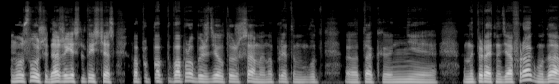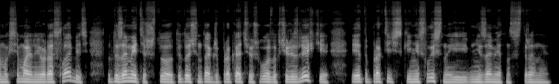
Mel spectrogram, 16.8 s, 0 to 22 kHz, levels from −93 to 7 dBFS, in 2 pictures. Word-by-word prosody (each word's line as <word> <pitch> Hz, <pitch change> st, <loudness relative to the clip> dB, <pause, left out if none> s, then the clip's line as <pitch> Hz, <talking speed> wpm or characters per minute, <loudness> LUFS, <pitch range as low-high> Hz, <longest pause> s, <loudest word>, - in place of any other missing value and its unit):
Ну, 145 Hz, +1 st, +2 dB
слушай, 155 Hz, -4 st, +2 dB
даже 145 Hz, +1 st, +6 dB
если 145 Hz, -1 st, +3 dB
ты 145 Hz, 0 st, +2 dB
сейчас 135 Hz, -4 st, +1 dB, 0.2 s
поп 140 Hz, -4 st, -3 dB
поп 130 Hz, -4 st, -13 dB
поп 145 Hz, -2 st, -4 dB
попробуешь 150 Hz, -3 st, +2 dB
сделать 135 Hz, -1 st, +1 dB
то 140 Hz, -1 st, +1 dB
же 125 Hz, -, -3 dB
самое, 125 Hz, -7 st, 0 dB
но 120 Hz, 0 st, -5 dB
при 135 Hz, +3 st, -4 dB
этом 115 Hz, -2 st, -8 dB
вот, 120 Hz, -3 st, -8 dB, 0.4 s
э, 115 Hz, -1 st, -2 dB
так 120 Hz, -4 st, -1 dB
не 115 Hz, -2 st, -2 dB, 0.4 s
напирать 130 Hz, +2 st, +4 dB
на 125 Hz, -, -1 dB
диафрагму, 130 Hz, -, +3 dB
да, 140 Hz, +3 st, +6 dB
а -, -, 0 dB
максимально 120 Hz, +1 st, 0 dB
её 115 Hz, 0 st, +2 dB
расслабить, 125 Hz, -, -1 dB, 0.3 s
то 135 Hz, -, -9 dB
ты 140 Hz, +2 st, 0 dB
заметишь, 145 Hz, -5 st, +2 dB
что 120 Hz, -1 st, -1 dB
ты 135 Hz, +6 st, -6 dB
точно 130 Hz, -2 st, -1 dB
так 130 Hz, -5 st, 0 dB
же 115 Hz, -, -6 dB
прокачиваешь 120 Hz, 0 st, -1 dB
воздух 125 Hz, -3 st, -1 dB
через 125 Hz, -2 st, -1 dB
лёгкие, 145 Hz, -, -1 dB, 0.3 s
и 130 Hz, -, -3 dB
это 130 Hz, -3 st, 0 dB
практически 130 Hz, +1 st, -3 dB
не 125 Hz, 0 st, 0 dB
слышно 155 Hz, -3 st, -4 dB
и 110 Hz, -1 st, -2 dB
незаметно 115 Hz, -2 st, -2 dB
со -, -, -14 dB
стороны. 105 Hz, -2 st, -5 dB
125 Hz, 180 wpm, -24 LUFS, 115-140 Hz, 0.4 s, даже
